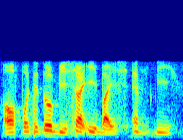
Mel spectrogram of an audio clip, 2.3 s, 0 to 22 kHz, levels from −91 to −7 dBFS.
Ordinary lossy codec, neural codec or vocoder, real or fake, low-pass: none; none; real; 3.6 kHz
